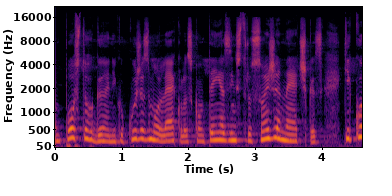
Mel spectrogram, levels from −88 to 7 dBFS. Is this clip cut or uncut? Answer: uncut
